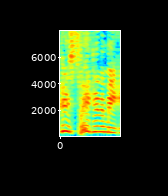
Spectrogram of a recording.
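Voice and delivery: high, loud burst of delight; excited. Retold or imitated. Speaker retells God speaking to her, excited burst. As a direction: blurt it out thrilled. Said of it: "I get so excited".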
